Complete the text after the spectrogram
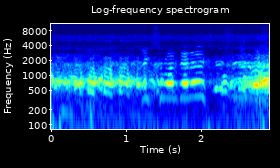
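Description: A man speaks loudly through a megaphone.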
